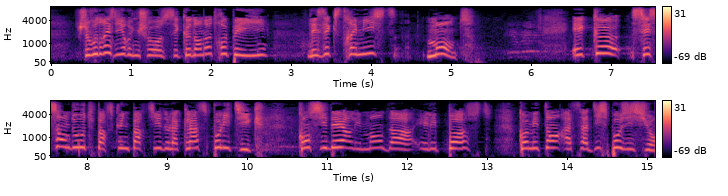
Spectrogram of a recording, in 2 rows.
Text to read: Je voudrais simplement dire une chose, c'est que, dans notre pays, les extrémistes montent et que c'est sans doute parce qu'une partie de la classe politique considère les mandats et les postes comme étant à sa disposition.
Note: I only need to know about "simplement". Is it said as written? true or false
false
